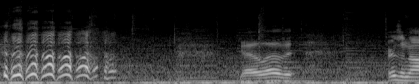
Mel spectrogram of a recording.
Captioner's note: laughing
